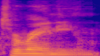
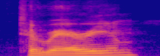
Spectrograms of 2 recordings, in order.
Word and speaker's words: terrarium: what what do you how do you pronounce it terrarium or teranium it's definitely not terranium it's not ter now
